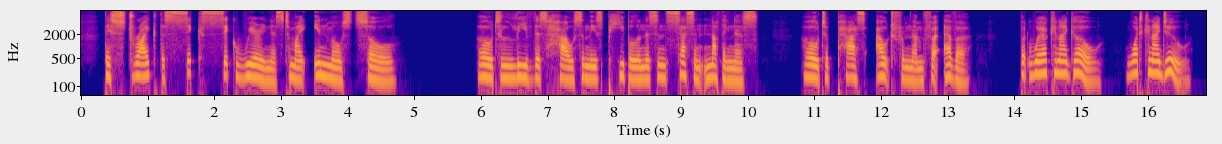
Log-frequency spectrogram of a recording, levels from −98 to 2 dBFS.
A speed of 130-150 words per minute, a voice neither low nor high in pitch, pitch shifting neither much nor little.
Yes: average, 140 wpm; medium, 170 Hz; average, 3.8 semitones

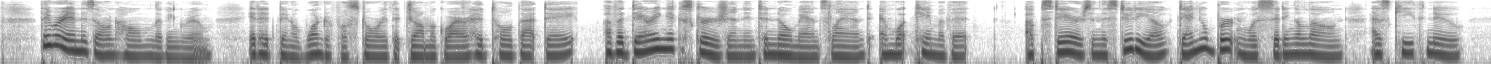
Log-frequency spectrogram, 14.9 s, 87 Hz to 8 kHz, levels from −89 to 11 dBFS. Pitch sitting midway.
Yes: medium, 165 Hz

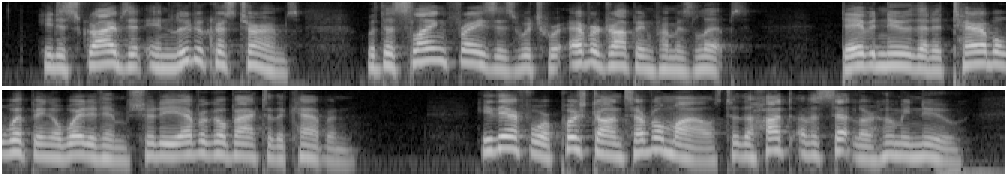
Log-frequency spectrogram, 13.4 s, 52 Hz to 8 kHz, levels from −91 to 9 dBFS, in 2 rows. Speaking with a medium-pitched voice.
Yes: medium, 170 Hz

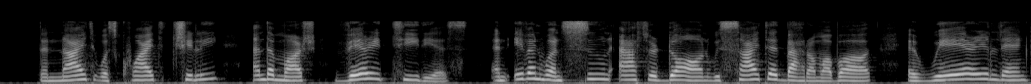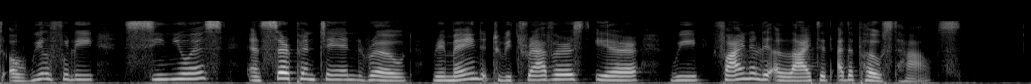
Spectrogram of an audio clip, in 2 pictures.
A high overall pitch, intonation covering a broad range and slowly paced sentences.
No: high, 200 Hz; average, 4.1 semitones; slow, 115 wpm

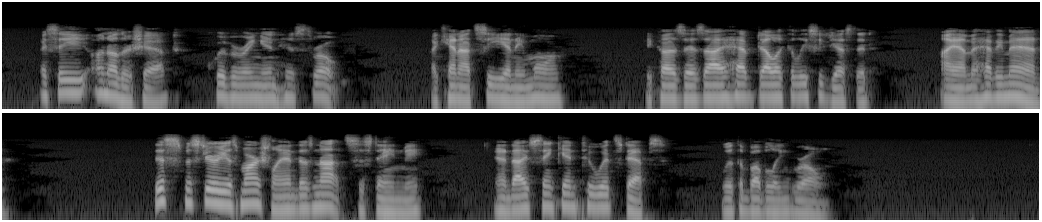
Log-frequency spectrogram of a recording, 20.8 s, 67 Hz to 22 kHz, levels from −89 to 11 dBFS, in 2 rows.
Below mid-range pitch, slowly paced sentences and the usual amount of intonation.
Yes: low, 120 Hz; slow, 120 wpm; average, 3.3 semitones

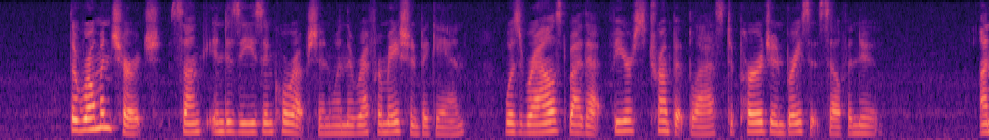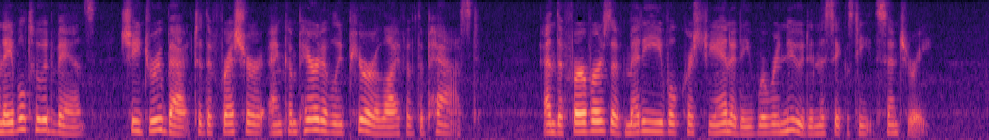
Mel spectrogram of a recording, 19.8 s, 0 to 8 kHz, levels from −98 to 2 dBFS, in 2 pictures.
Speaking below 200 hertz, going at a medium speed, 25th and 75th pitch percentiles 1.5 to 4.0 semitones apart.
Yes: medium, 185 Hz; average, 160 wpm; average, 3.1 semitones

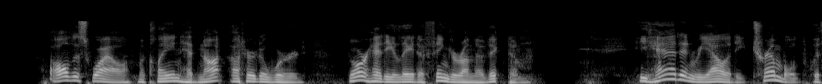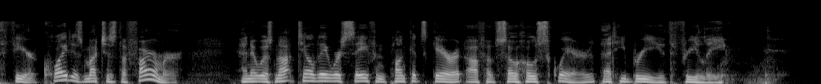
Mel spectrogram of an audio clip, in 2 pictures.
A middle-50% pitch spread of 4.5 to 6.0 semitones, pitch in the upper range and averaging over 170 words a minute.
No: wide, 5.4 semitones; low, 125 Hz; average, 180 wpm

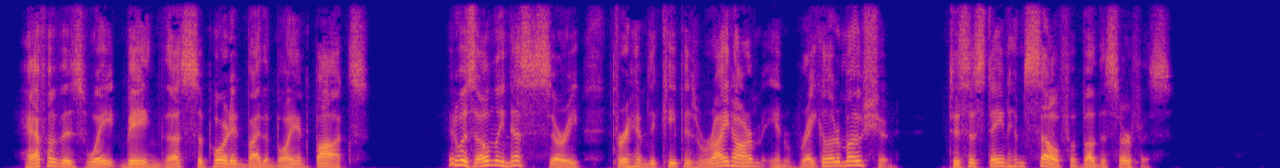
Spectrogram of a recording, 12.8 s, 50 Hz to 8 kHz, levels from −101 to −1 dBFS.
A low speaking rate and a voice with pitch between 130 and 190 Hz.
No: average, 145 wpm; low, 135 Hz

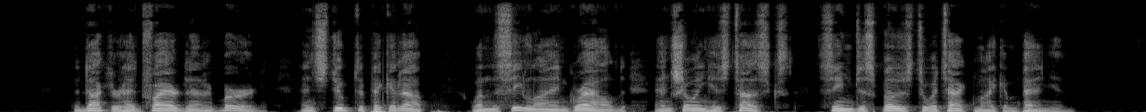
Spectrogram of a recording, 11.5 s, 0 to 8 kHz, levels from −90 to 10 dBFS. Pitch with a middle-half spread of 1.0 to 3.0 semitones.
No: average, 4.9 semitones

